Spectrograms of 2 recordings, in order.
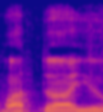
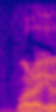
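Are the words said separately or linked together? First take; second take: separate; linked. First: Each word is said separately and clearly. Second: The words run together into one reduced chunk.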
